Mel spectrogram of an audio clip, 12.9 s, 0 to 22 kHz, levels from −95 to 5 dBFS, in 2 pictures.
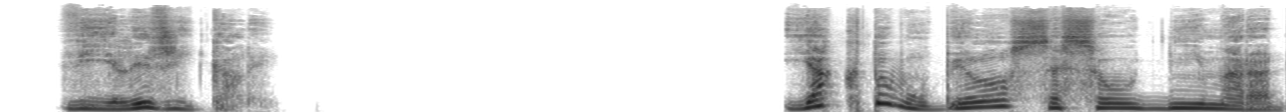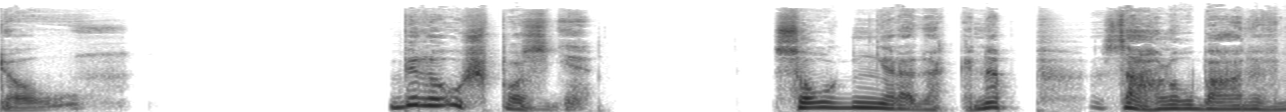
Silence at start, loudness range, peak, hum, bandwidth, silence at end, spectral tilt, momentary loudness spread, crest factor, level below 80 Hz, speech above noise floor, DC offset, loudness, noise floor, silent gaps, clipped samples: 0.3 s; 6 LU; 0 dBFS; none; 17 kHz; 0 s; -5 dB/octave; 16 LU; 20 dB; -58 dBFS; over 71 dB; under 0.1%; -19 LUFS; under -90 dBFS; 1.42-1.57 s, 1.64-3.91 s, 7.23-7.49 s, 7.60-8.37 s, 9.53-10.09 s, 10.16-10.29 s, 11.55-11.61 s; under 0.1%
